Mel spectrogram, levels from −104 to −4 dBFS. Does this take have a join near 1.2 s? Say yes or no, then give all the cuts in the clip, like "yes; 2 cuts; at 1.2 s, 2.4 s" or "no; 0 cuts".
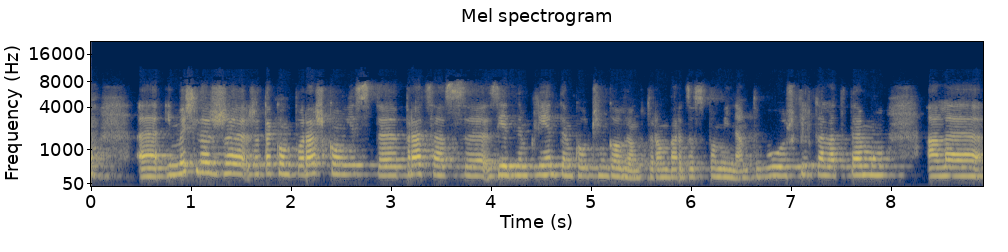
no; 0 cuts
